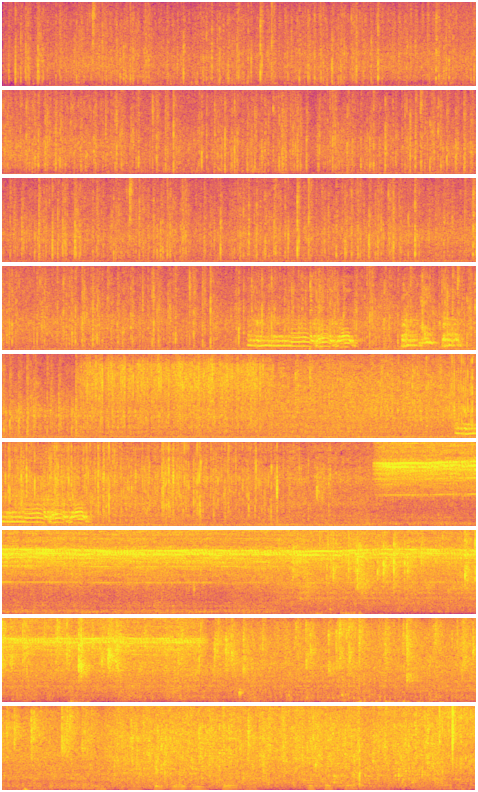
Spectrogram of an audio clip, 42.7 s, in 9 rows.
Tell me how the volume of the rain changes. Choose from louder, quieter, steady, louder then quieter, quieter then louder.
louder.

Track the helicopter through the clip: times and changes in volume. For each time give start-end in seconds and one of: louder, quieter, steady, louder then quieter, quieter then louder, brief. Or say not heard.
0.2-42.6 louder then quieter.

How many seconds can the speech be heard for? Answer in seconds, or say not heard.
4 s.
